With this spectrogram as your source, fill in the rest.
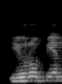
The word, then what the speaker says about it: European: you up Europe and it is actually starting with the sound y it is a consonant that's why here this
